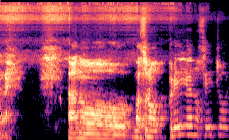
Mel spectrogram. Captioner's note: speaking japanese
